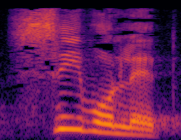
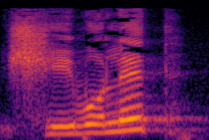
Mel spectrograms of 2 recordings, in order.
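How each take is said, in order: First: The word begins with a plain "s" sound. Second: The word begins with an "sh" sound. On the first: The speaker belongs to the other tribe. The speaker calls it wrong. "no podían pronunciarlo" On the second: The speaker belongs to the questioning tribe. The speaker calls it right. "di Shibolet"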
